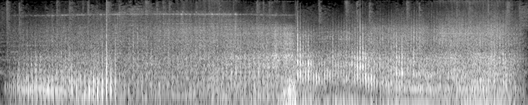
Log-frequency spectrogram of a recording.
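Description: A helicopter drones steadily overhead during firefighting at a fire, with a rough, rumbling wash of rotor noise that swells and fades slightly over several seconds.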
